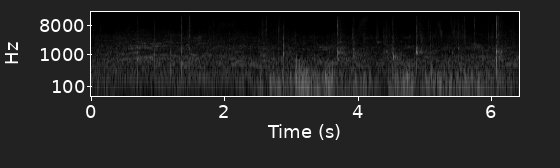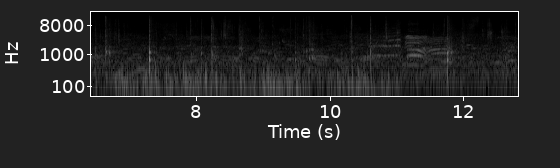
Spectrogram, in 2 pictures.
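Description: Pickleball paddles striking a hard plastic ball during a rally: a string of sharp pops, irregularly spaced about a second apart through the middle, with one loud pop near the end, over voices from around the courts.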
